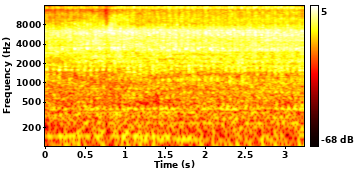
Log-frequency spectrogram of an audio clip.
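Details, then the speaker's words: 2007 Toyota Yaris 1.5L idling with a steady hiss and faintly uneven low beat: misfire on cylinder 3, persisting after new coils and swapping parts. "qué tal tengo aquí un toyota yaris 2000 7 tengo un miss fire"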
